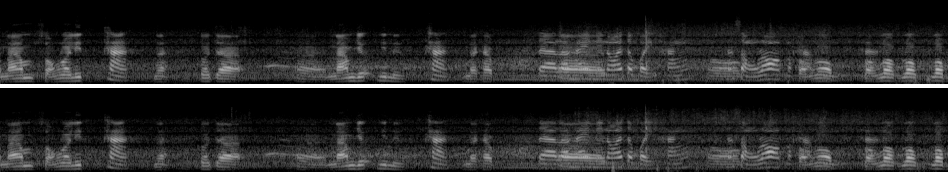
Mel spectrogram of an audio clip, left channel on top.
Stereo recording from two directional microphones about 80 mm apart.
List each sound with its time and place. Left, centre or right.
0.0 s speech: left
1.0 s speech: centre
1.5 s speech: left
4.3 s speech: centre
4.7 s speech: left
5.4 s speech: centre
8.1 s speech: centre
